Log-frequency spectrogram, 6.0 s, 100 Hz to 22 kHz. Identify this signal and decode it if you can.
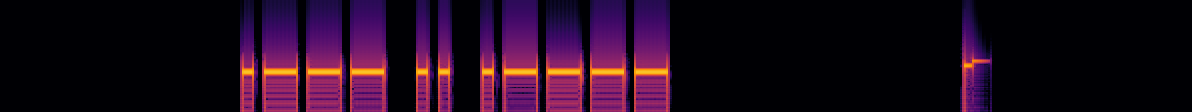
Morse code, heard as a keyed tone, about 22 wpm, 700 Hz. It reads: JI1
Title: Three Challenging Letter-Number Combinations 22wpm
